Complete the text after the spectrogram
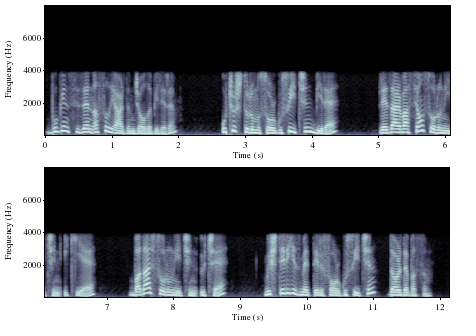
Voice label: question turkish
